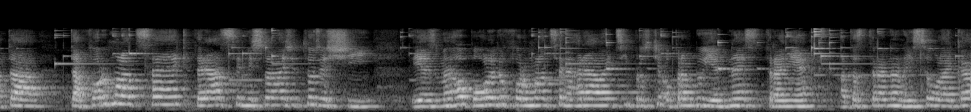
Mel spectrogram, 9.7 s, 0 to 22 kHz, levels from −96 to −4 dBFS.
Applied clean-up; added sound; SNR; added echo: none; Wind chime; 16 dB; reverberation time 0.6 s.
